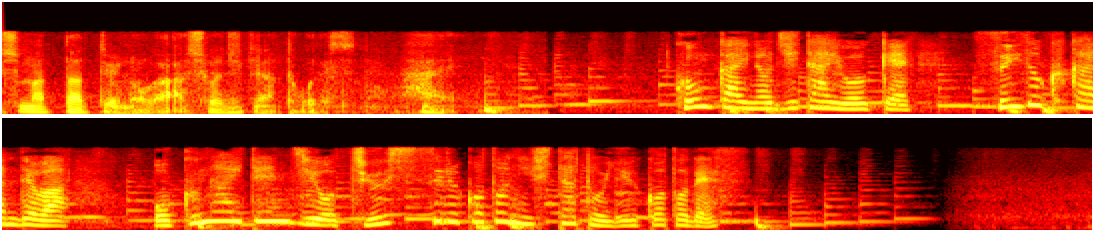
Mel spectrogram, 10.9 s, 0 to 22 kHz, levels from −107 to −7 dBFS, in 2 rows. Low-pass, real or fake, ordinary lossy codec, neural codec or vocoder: 7.2 kHz; fake; none; vocoder, 44.1 kHz, 128 mel bands, Pupu-Vocoder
